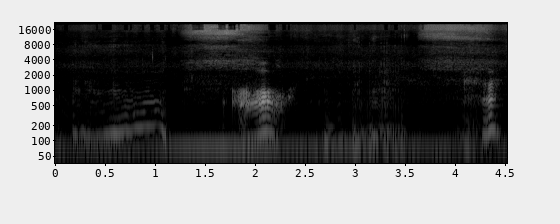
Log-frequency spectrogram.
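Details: Pet French Bulldog getting pets and belly rubs, voicing its happy noise: a drawn-out, rising moaning groan, then a shorter wavering groan and a brief final grunt, with a woman's soft voice nearby.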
